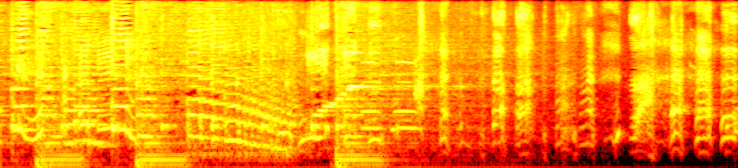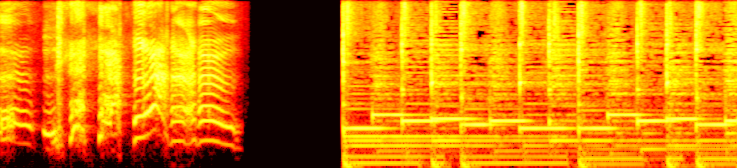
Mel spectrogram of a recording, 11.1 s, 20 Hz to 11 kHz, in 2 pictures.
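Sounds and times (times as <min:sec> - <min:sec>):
baby giggling: 0:00.6 - 0:07.4.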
